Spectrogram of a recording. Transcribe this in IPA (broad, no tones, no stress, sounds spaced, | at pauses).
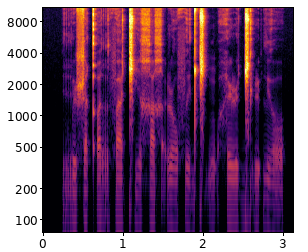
r ɨ ʂ i qʼ ɔ r f a ǁ i χ a χ a̰ ɭ ɔ f ɘ d ǁ ḭ ŋ ɔ̰ h ɘ ɭ ɨ ɡ͡ǁ ḭ ɭ ḭ lʲ ɔ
